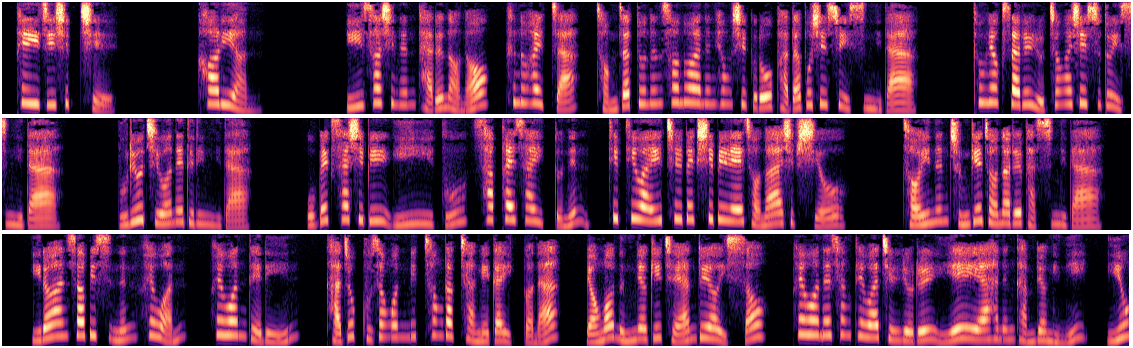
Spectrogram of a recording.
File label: korean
